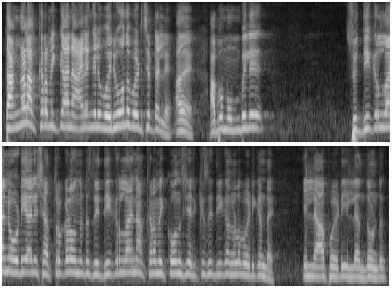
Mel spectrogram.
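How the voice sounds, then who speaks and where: A man preaching an Islamic sermon, asking rhetorical questions and answering them, swinging between loud urging and low intimate tones. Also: vocal fry.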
